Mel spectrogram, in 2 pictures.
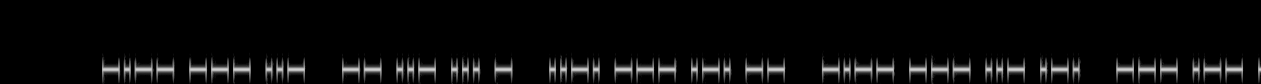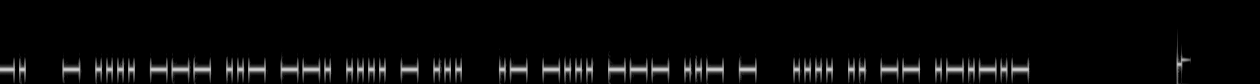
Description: Morse code, heard as a keyed tone, about 22 wpm, 700 Hz. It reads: YOU MUST FORM YOUR OWN THOUGHTS ABOUT HIM.
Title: Sentences from Top 1000 Words - Review Part 1 - 22wpm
